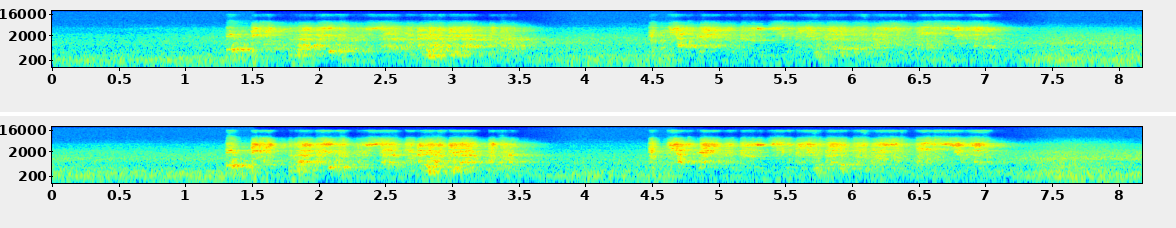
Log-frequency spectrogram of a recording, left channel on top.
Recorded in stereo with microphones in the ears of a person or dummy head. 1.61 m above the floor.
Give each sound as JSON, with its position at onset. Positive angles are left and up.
{"t": 1.3, "sound": "a squeak", "side_deg": -35, "distance_m": 4.0}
